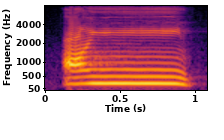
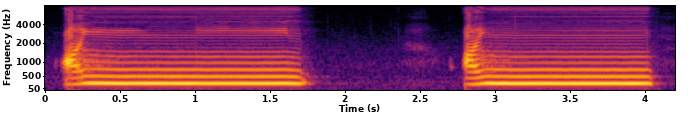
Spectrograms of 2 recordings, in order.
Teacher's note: जहाँ से हमने निकाला हा, वहीं से निकलेगा आइन। आइन यानी हमारे हलक के मिडल पार्ट से निकलेगा आइन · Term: हुर्फ़े हल्की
